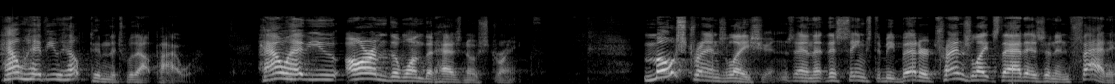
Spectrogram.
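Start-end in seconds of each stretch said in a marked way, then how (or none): 0.0-5.2 sincere, genuine, earnest tone. Reading Job's line as a sincere question: Job asking a real question. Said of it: "he would be asking this question".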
